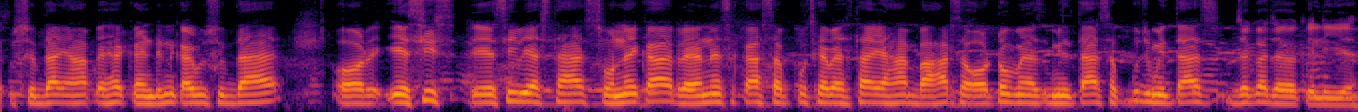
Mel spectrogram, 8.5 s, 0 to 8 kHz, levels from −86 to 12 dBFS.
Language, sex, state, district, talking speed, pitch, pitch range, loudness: Hindi, male, Bihar, East Champaran, 235 wpm, 170 Hz, 160-180 Hz, -16 LUFS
